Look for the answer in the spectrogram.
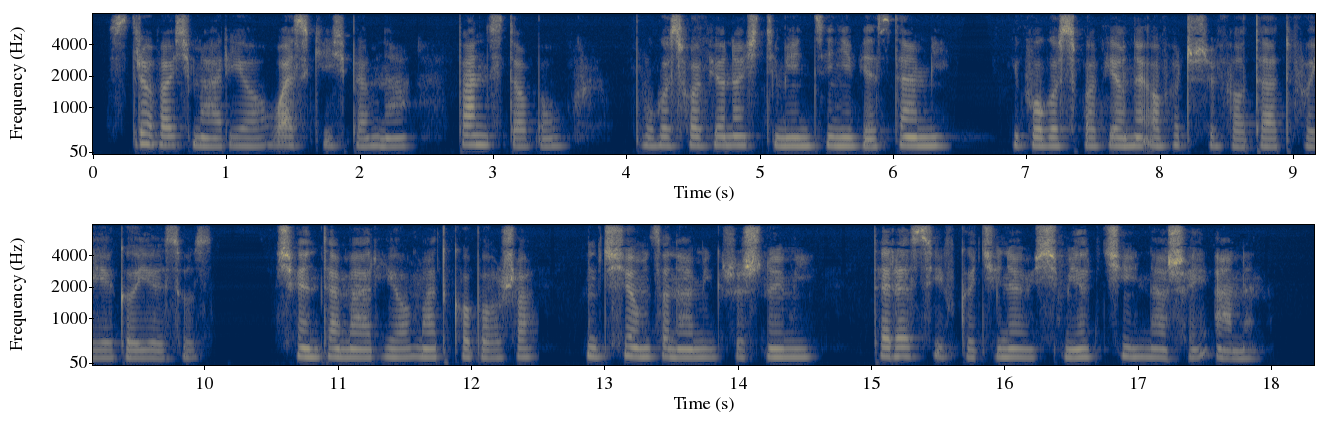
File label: hail mary polish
